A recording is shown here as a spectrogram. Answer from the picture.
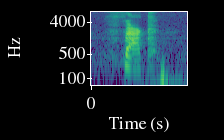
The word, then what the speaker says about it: feck: But you gotta say it like feck. Like like it's gotta be like percussive.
